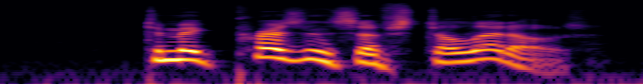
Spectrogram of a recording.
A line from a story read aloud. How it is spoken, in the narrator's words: she murmured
